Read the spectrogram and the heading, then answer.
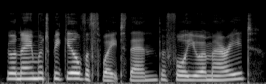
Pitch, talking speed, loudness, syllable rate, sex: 220 Hz, 225 wpm, -18 LUFS, 6.9 syllables/s, female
